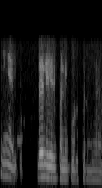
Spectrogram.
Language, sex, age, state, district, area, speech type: Tamil, female, 30-45, Tamil Nadu, Tiruchirappalli, rural, conversation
